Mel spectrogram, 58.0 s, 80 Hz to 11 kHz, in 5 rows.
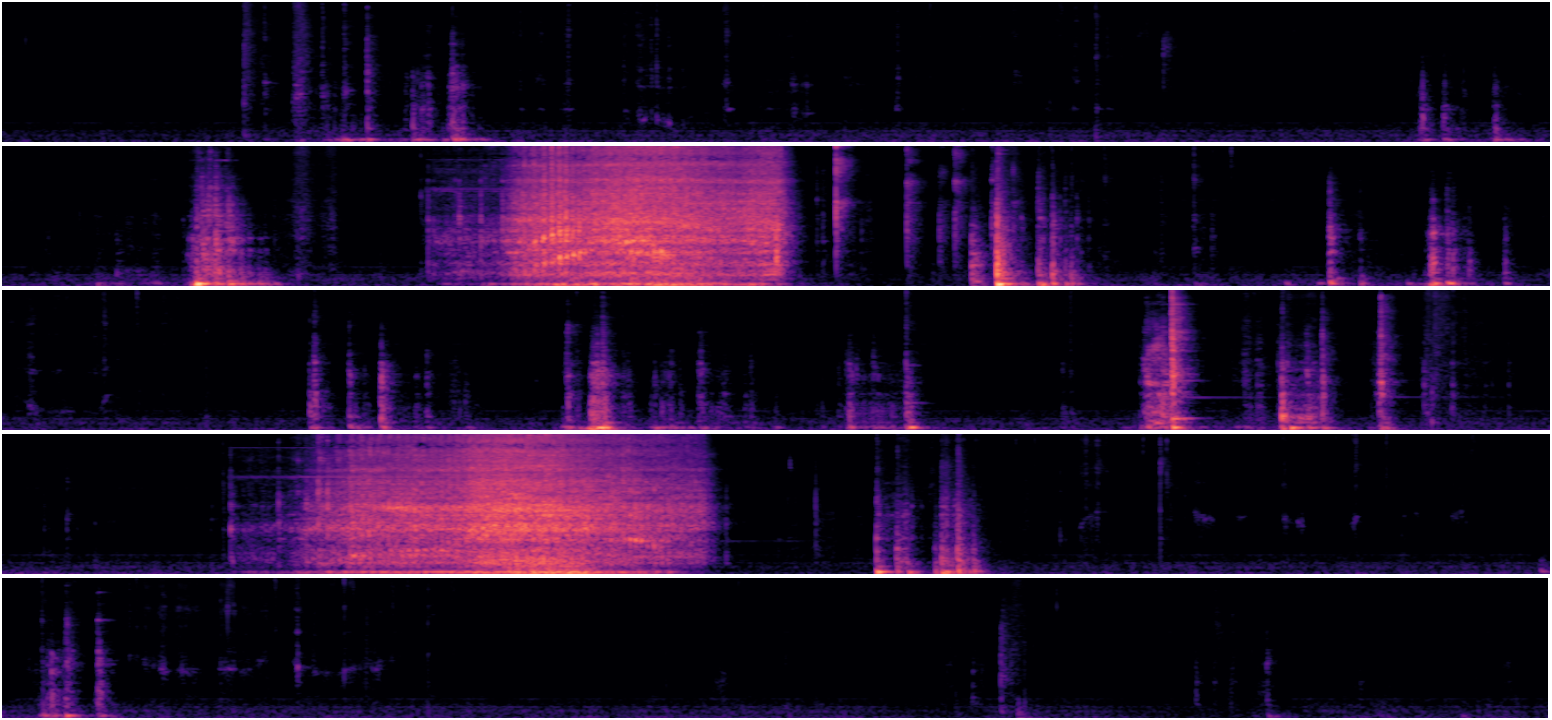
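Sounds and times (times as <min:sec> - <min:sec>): cutting plastic conduit: 0:14.8 - 0:17.6, 0:36.6 - 0:40.2.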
